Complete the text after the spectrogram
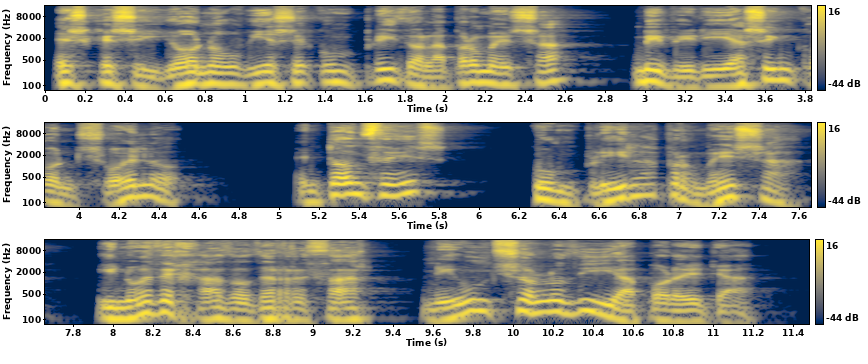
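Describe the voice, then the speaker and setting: Earnest, skeptical brother, as a male reader puts him on: low, measured. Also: expressive, dark tone, husky. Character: doubting young man, earnest brother. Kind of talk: audiobook reading.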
